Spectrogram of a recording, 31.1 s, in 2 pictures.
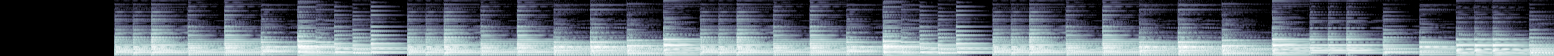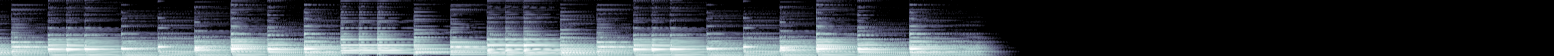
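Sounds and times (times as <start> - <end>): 
march for piano: 1.2 - 25.6.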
